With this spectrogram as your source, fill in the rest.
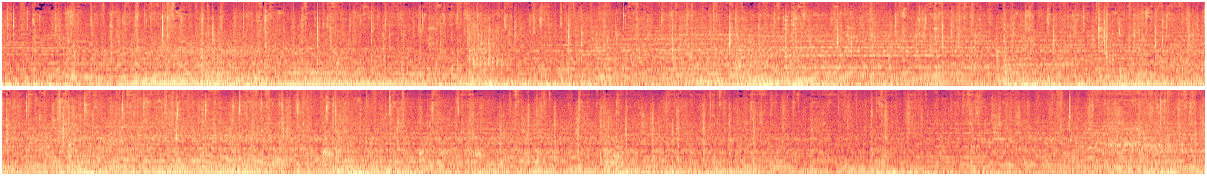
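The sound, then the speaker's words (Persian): Hooves of horses carrying a woman rider and several soldiers through a gate, a continuous loud clip-clop of many hoofbeats with a horse whinnying over a dense, rumbling background. “زن اسب سواری با چند نظامی همراهش از دروازه وارد پنسا میشه.”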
